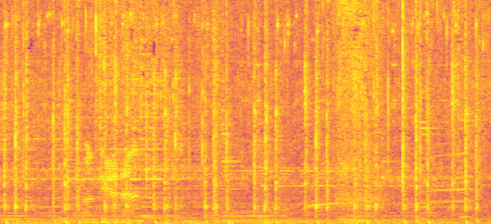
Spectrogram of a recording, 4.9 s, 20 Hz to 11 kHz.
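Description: Rhythmic hoofbeats clip-clop steadily as a horse moves through a town in The Witcher 3: Wild Hunt, with an occasional whinny and faint background ambience.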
